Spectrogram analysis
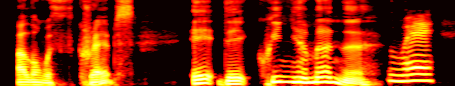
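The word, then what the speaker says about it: kouign-amann: Ouais, il y a un petit débat sur la prononciation de Queenyaman. Oui, c'est un mot breton. Oui, exactement. Et je pense qu'il y a quelques Bretons, parfois ils disent peut-être Queenam euh mais je crois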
